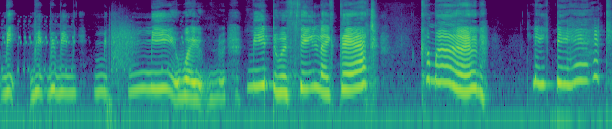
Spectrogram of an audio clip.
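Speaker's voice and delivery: put-on dumb, stupid-sounding voice. Voicing a character who denies doing something: stupid-sounding voice. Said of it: "I made him sound so stupid".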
